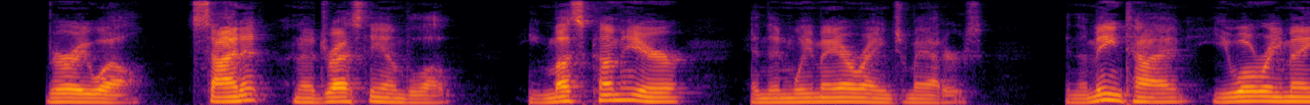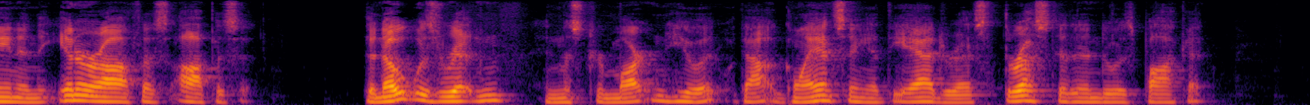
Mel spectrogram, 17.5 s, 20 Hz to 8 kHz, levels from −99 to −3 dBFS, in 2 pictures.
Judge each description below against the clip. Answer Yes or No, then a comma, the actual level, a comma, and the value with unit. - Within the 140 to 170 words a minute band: Yes, average, 160 wpm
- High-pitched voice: No, low, 120 Hz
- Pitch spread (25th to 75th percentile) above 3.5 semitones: No, average, 3.2 semitones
